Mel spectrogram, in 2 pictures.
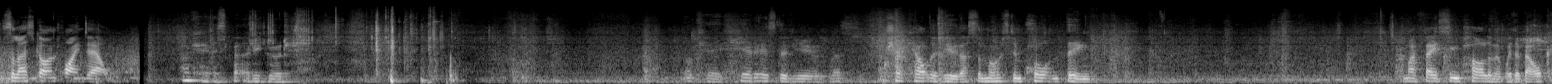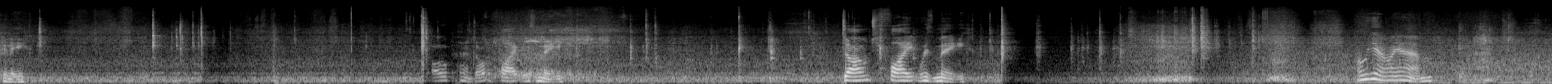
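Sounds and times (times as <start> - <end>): low hum and rumble: 0.0 - 24.0
outdoor noise: 10.4 - 31.0
sliding door opening: 26.6 - 29.0.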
